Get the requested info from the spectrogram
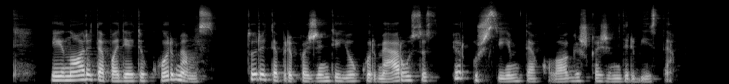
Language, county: Lithuanian, Alytus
